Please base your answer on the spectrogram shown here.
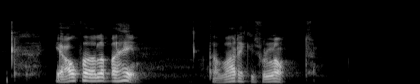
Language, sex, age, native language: Icelandic, male, 50-59, Icelandic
